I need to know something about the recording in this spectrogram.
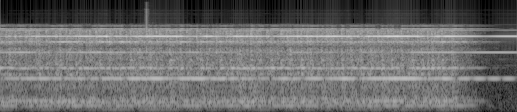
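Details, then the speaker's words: Single-slot payphone at final checkout after repair and conversion; a ring cycle is sent from a line analyzer. Bright, steady metallic ring for about two and a half seconds, then a clean stop. Bell strikes normally. "Now what we want to do is we can use the analyzer and we can send a ring cycle, so we'll start that."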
